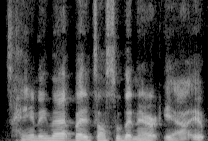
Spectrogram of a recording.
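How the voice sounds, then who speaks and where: A man's voice: mid-range voice, steady tone, quick pace, fairly bright tone, no room sound, clean studio sound. A man from the United States chatting casually as a podcast co-host. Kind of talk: casual chat.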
